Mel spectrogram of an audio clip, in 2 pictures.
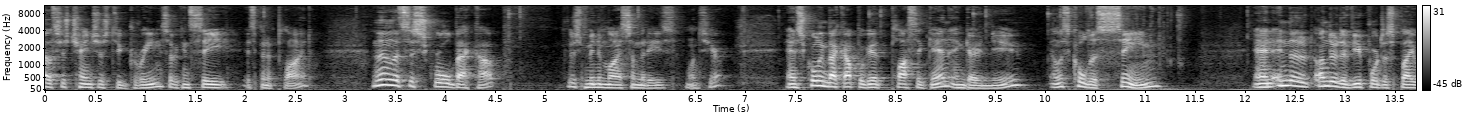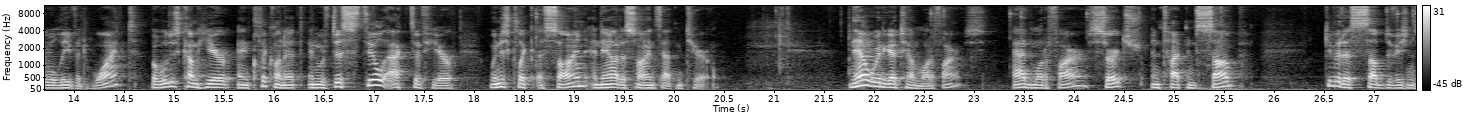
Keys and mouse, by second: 4.6 click, 5.8 click, 9.2 click, 10.0-11.2 drag, 18.6 click, 21.1-21.7 shift+middle drag, 22.5 click, 23.4-27.4 drag.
